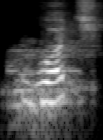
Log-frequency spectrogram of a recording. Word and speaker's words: watch: Ya tenemos clock watch. A la W la vamos a pronunciar como si fuera una u, ¿ya? Y a la a como si fuera una o. Watch.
